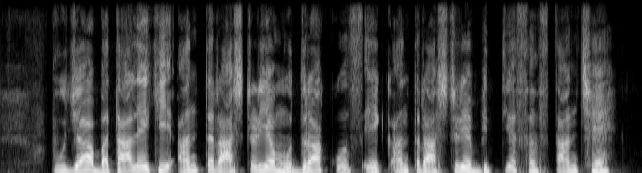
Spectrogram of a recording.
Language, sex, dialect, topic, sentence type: Magahi, male, Northeastern/Surjapuri, banking, statement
